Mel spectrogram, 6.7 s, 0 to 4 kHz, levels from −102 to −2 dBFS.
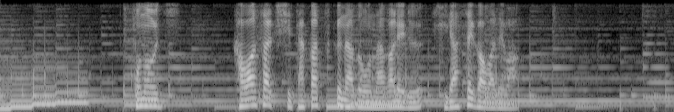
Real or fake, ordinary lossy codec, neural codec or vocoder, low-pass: real; none; none; 3.6 kHz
